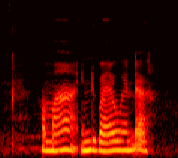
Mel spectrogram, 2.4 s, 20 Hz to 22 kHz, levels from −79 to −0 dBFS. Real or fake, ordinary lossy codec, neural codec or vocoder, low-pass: fake; none; vocoder, 48 kHz, 128 mel bands, Vocos; 19.8 kHz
